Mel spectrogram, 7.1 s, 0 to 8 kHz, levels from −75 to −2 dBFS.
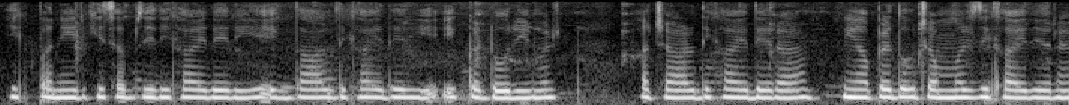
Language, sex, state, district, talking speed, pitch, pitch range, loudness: Hindi, female, Rajasthan, Churu, 250 wpm, 225 Hz, 220-230 Hz, -12 LUFS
